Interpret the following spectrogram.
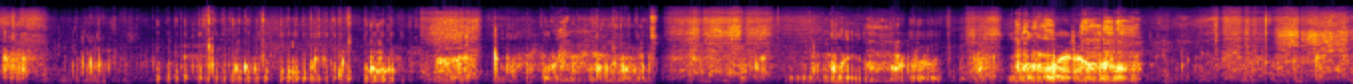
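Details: Dog from a mastiff-family group of English bulldog, bull terrier and American bully, panting in irregular breathy bursts with short gaps, noisy and broadband, some huffs louder and longer than others.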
